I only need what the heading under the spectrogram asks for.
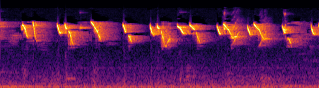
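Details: Saffron finch in a rapid, excited song of sharp, high chirps and short trills, repeated in bursts about three times a second, with a faint steady low hum underneath.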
